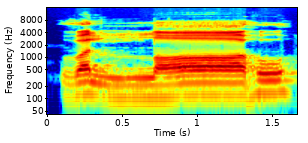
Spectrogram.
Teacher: یہ لفظ اللہ سے پہلے زبر آ جائے یا لفظ اللہ سے پہلے پیش آ جائے تو لفظ اللہ کو موٹا کیا جائے گا، لفظ اللہ پہ آواز جو ہے موٹا کریں گے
